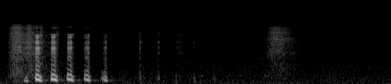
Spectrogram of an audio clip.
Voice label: nasal vowel

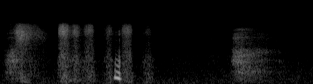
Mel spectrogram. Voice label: fricative

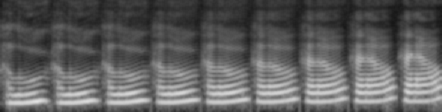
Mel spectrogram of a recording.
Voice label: 3D Female Dominance Continuum Low To High

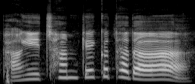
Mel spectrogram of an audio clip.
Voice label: Korean Sarcastic

